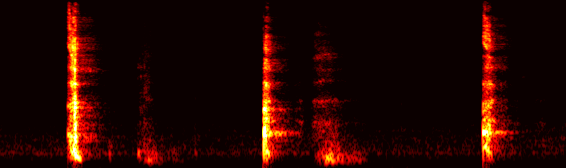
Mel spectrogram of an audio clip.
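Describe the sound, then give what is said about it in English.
A voice imitates gasping, suffocating breaths: three sharp, short rasping intakes, the first two each trailed by a fainter breathy release, spaced well apart and heard alone. “So maybe only an asthma patient can relate to this, or a fireman. This is how you breathe in hell.”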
